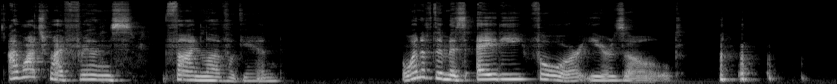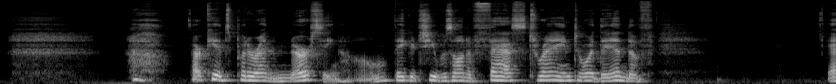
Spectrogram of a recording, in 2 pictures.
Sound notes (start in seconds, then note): 7.2 chuckles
